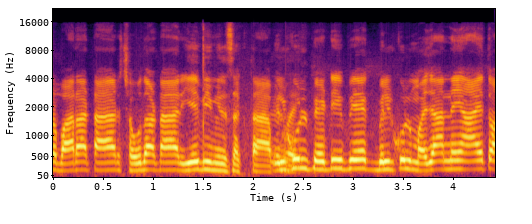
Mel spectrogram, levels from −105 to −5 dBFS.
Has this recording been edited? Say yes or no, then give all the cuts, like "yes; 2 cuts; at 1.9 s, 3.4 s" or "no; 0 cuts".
yes; 1 cut; at 2.2 s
